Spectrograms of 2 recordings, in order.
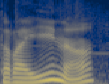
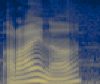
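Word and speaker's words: Raina: in its Anglo-Saxon productions, directors insist that the name of the main character be pronounced Ryena rather than the softer and more beautiful Aina, which is indeed the correct way to pronounce a Bulgarian name.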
